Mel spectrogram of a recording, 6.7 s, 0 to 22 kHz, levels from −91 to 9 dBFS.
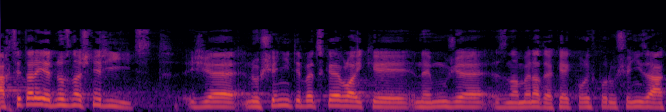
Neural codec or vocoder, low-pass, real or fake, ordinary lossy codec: none; 10.8 kHz; real; MP3, 32 kbps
